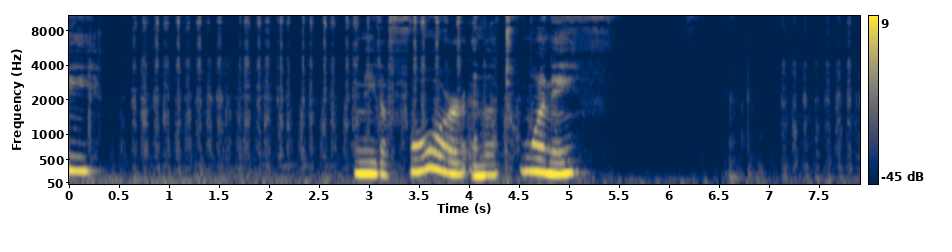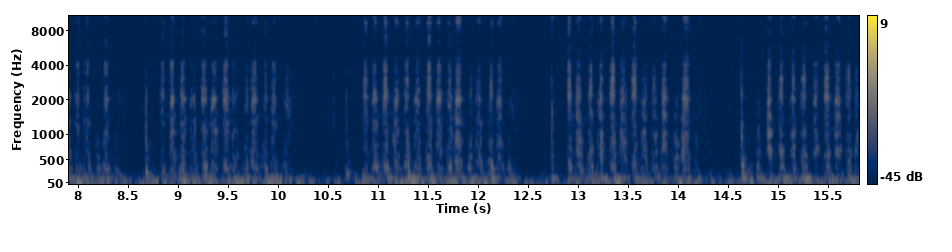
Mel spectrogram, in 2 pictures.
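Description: A coin scratches rapidly across a paper card close by.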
